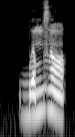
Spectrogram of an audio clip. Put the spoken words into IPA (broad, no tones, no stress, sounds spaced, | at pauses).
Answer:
b ə m z ɔ̃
